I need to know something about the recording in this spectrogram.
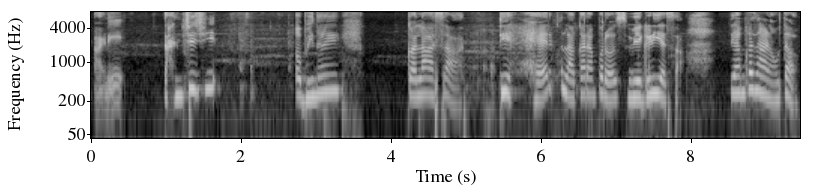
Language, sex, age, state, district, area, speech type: Goan Konkani, female, 18-30, Goa, Canacona, rural, spontaneous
